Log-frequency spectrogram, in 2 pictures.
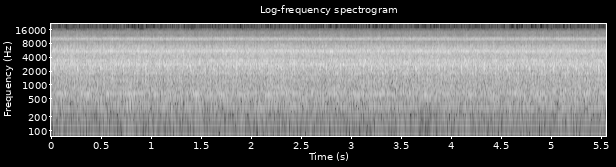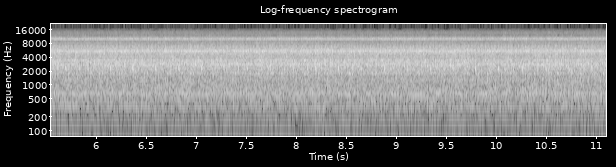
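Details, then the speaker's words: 1957 Chevy Bel Air convertible barn find, 283 V8, after an earlier noise suspected to come from the throwout bearing area; smooth steady idle, even rumble, no stumble or tapping: normal idle, sounds like a 283 should. "now it sounds like a 283 should"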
